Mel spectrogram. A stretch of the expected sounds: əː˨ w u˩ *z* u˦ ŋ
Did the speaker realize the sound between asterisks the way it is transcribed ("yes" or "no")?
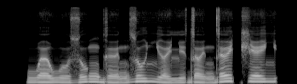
yes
